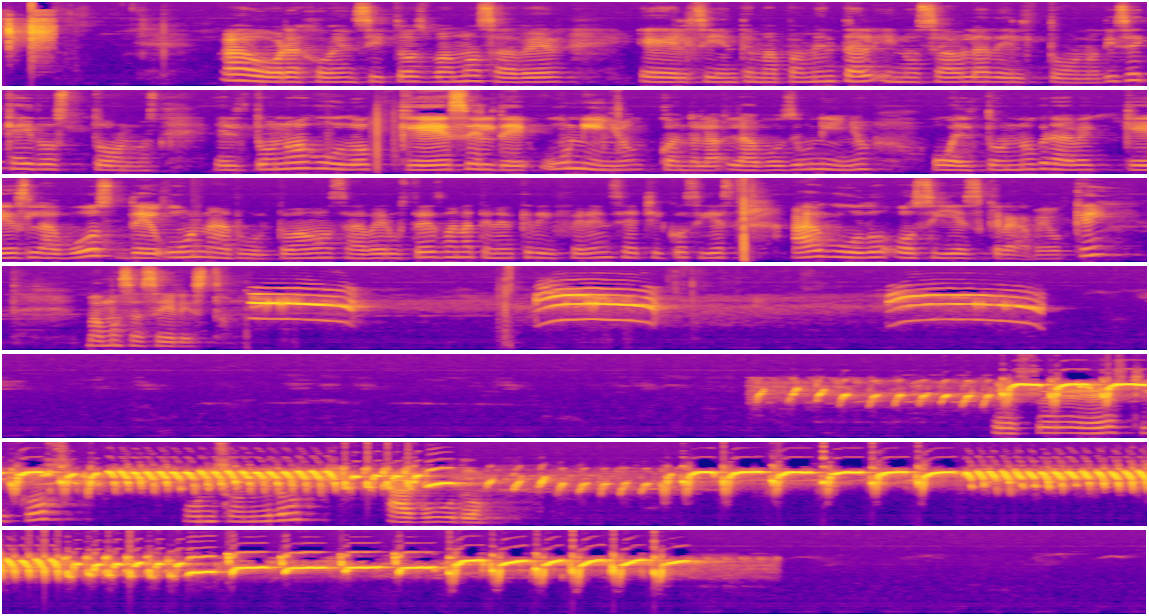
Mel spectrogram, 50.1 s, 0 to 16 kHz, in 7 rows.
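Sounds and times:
sharp click: 0.0 - 0.5
recorded bird song from phone: 0.0 - 2.9, 13.1 - 15.6, 23.0 - 50.0
cat meowing high-pitched: 24.8 - 25.6, 27.0 - 28.0.

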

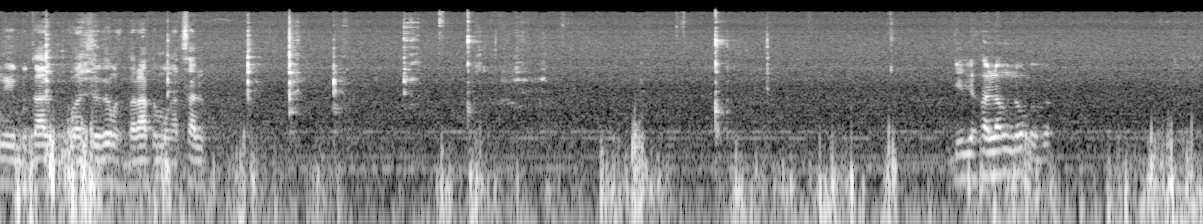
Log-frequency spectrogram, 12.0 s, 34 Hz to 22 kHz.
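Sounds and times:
cutlery scraping ceramic plate: 2.5 - 5.6.

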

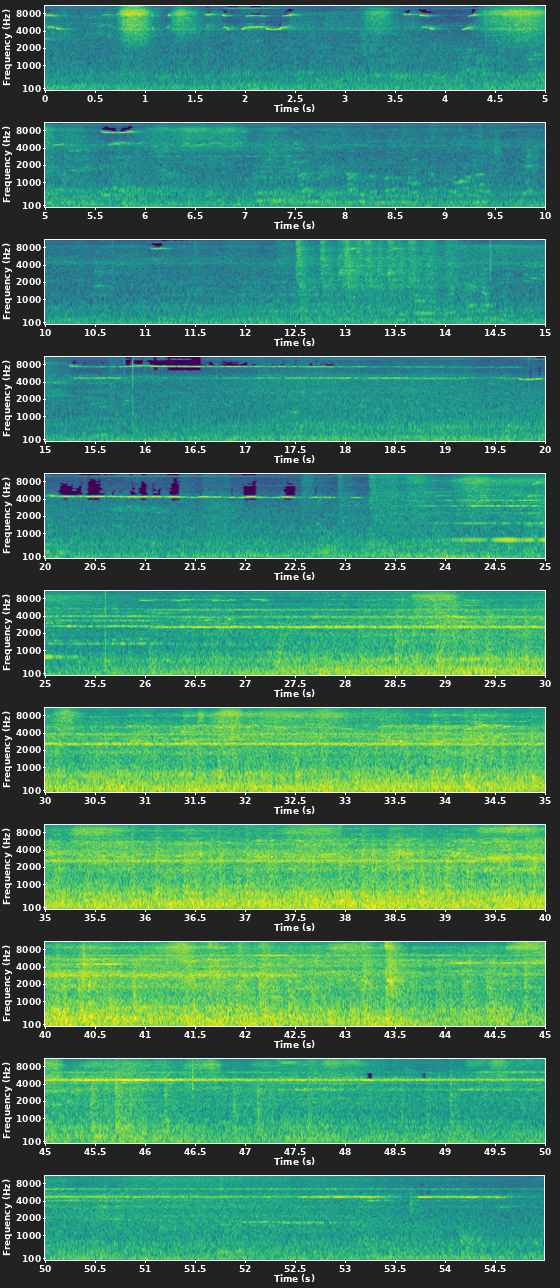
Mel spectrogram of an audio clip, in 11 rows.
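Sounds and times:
high-pitched wheel squeal: 15.2 - 35.7, 39.2 - 54.9
train wheels rumbling: 22.7 - 54.9.

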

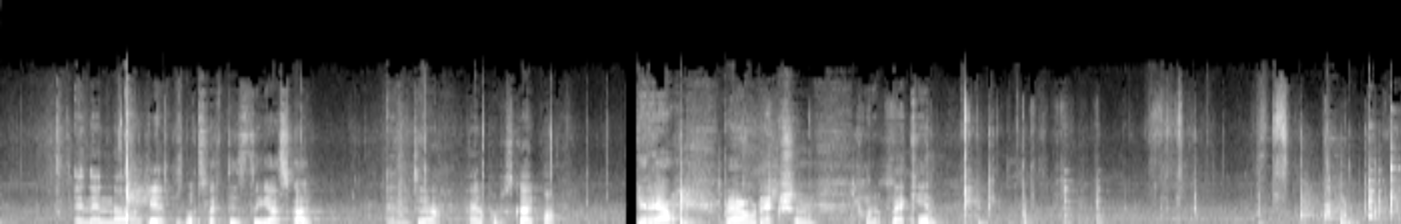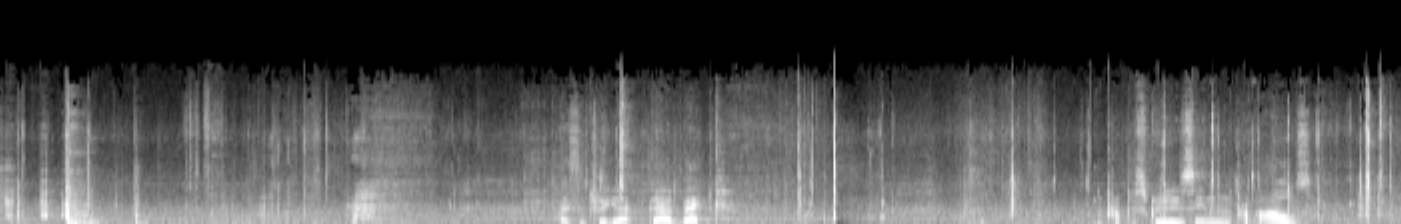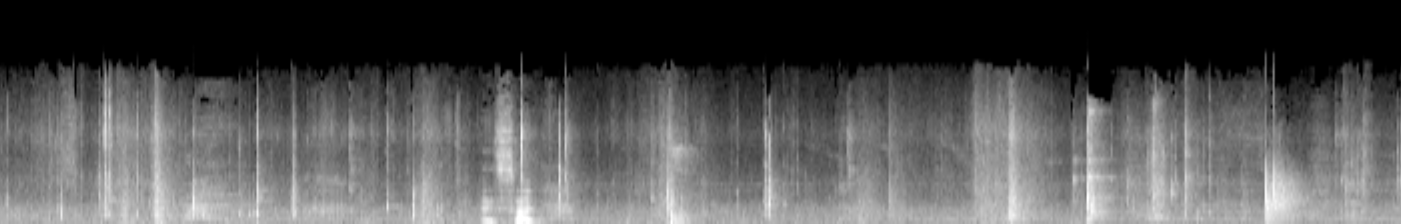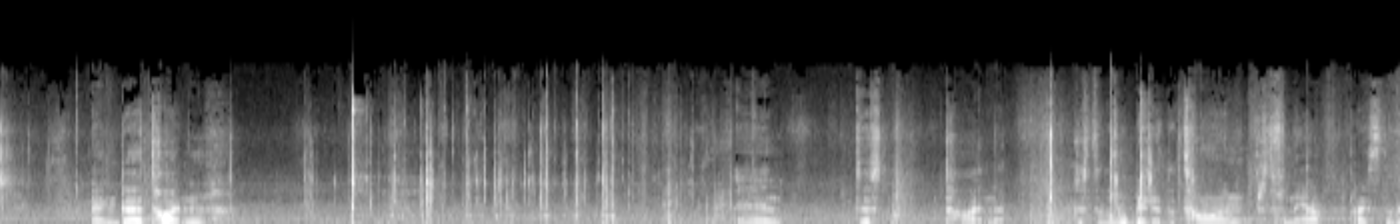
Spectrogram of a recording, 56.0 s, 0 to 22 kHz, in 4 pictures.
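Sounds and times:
rifle parts clicking and knocking: 45.1 - 49.0.

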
